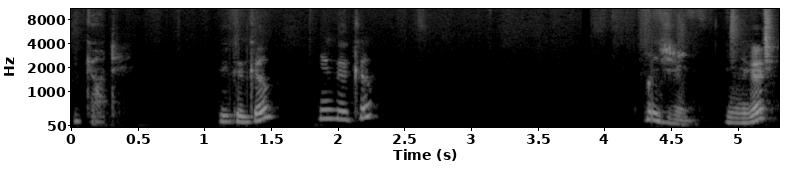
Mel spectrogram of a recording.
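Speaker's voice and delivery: soft, high cooing to a dog. Real, not acted. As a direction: coo quietly at the puppy.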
